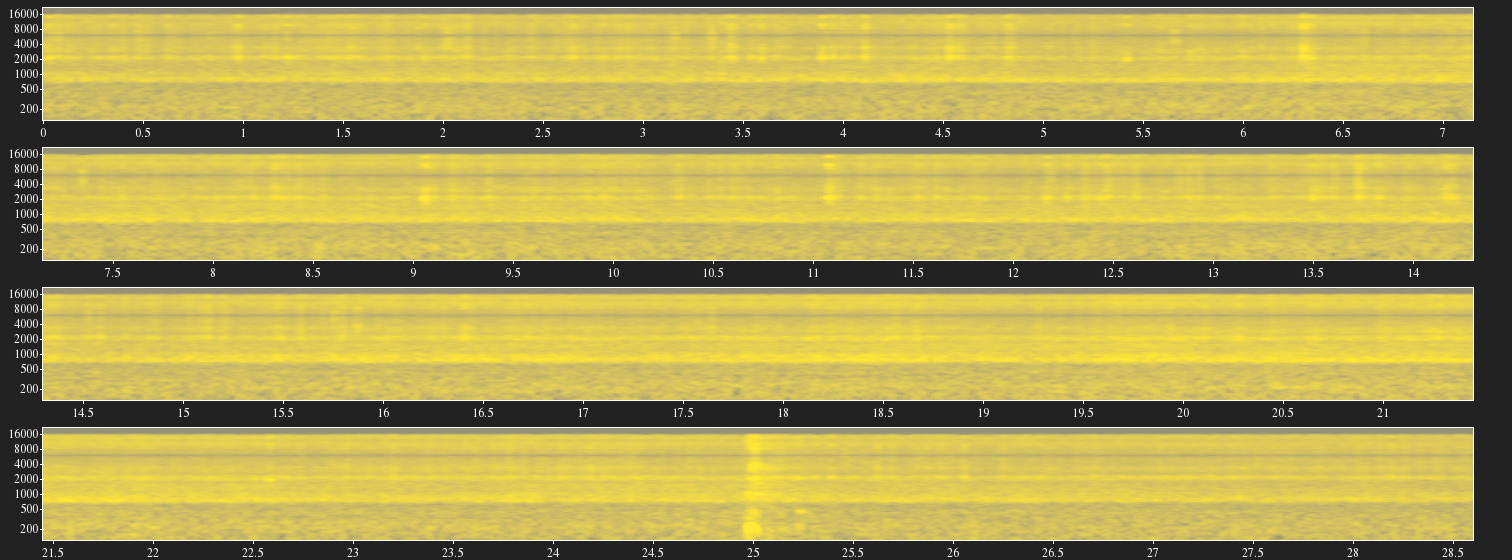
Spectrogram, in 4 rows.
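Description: Bicycle tyres rolling steadily over a crushed-gravel trail, with wind on the action camera's microphone. Small clicks run through it, with one sharper knock about 25 seconds in.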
